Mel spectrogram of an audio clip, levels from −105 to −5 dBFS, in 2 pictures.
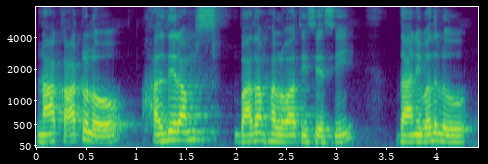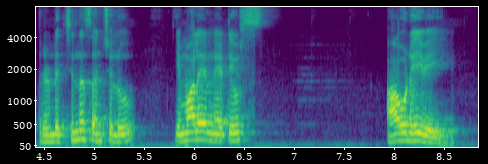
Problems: background sounds at intervals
